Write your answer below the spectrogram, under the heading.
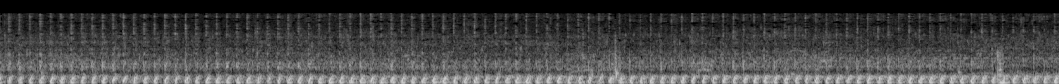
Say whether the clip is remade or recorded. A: remade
